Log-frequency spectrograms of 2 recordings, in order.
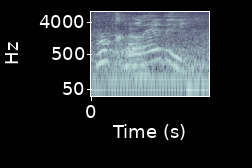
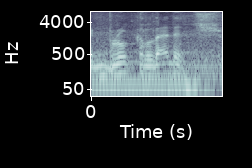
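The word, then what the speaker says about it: Bruichladdich: Brook Laddie. Yes, and you might look at the word and say Brook Laddich, but when you pronounce it the Gaelic way,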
